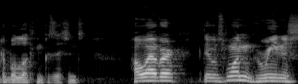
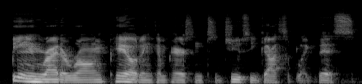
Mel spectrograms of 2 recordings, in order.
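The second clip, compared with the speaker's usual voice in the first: ordinary delivery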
